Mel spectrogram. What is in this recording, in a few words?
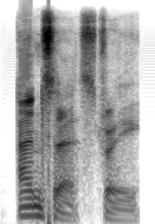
"ancestry", British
